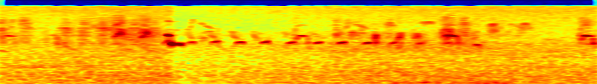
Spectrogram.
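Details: Northern mockingbird mimicking other birds; a quick even series of sharp chips repeated about eight times, under low background rumble.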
